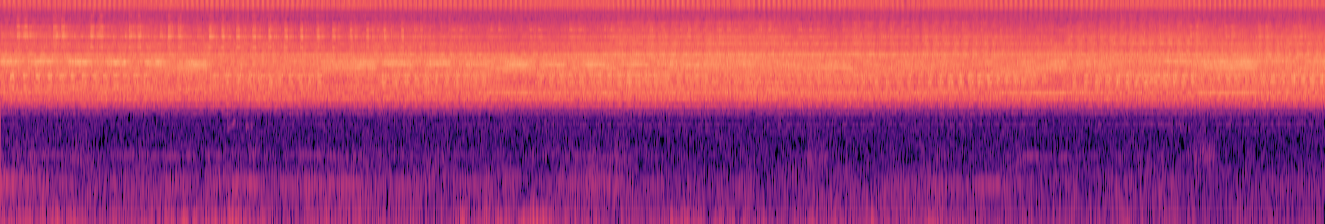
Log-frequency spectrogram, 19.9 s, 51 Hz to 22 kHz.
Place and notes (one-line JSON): {"title": "三角崙, 埔里鎮桃米里 - Cicadas cry", "date": "2016-07-12 17:47:00", "description": "Cicadas cry\nBinaural recordings\nSony PCM D100+ Soundman OKM II", "latitude": "23.93", "longitude": "120.90", "altitude": "753", "timezone": "Asia/Taipei"}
